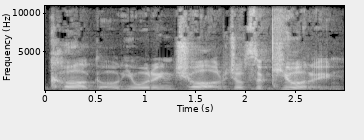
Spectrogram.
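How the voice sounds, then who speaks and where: Sci-fi audio drama: ruthless imperial commander played by a man, formal, controlled menace, mid-pitched, faint noise behind. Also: lively intonation, slow pace, fairly bright tone. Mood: cold command. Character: calculating, ruthless male station commander in a space empire. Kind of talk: science fiction audio drama acting.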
